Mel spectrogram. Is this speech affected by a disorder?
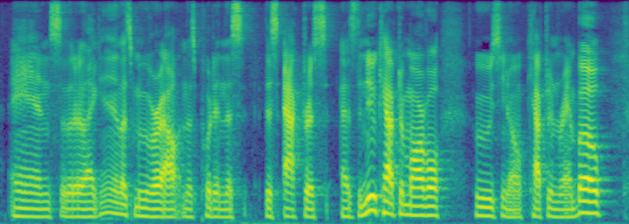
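No.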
